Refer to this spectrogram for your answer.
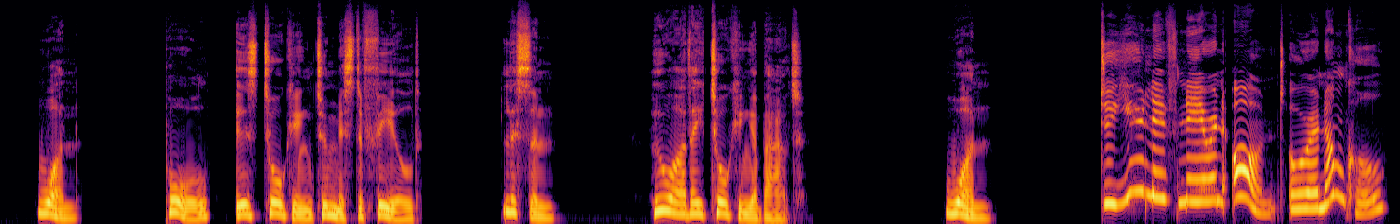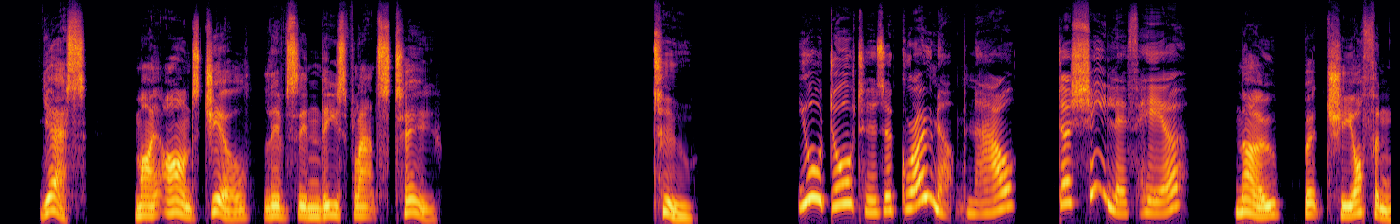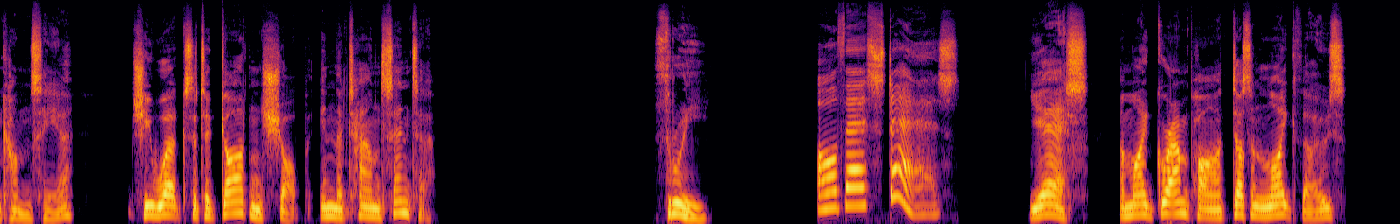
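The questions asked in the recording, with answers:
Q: Who are they talking about?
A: Mr. Field's daughter

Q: Who are they talking about?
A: Grandpa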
